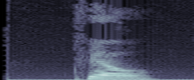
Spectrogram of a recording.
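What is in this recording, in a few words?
"thieu5", Teochew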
